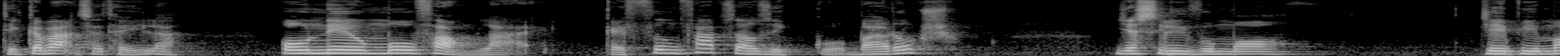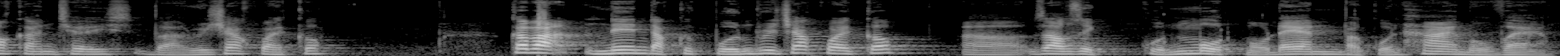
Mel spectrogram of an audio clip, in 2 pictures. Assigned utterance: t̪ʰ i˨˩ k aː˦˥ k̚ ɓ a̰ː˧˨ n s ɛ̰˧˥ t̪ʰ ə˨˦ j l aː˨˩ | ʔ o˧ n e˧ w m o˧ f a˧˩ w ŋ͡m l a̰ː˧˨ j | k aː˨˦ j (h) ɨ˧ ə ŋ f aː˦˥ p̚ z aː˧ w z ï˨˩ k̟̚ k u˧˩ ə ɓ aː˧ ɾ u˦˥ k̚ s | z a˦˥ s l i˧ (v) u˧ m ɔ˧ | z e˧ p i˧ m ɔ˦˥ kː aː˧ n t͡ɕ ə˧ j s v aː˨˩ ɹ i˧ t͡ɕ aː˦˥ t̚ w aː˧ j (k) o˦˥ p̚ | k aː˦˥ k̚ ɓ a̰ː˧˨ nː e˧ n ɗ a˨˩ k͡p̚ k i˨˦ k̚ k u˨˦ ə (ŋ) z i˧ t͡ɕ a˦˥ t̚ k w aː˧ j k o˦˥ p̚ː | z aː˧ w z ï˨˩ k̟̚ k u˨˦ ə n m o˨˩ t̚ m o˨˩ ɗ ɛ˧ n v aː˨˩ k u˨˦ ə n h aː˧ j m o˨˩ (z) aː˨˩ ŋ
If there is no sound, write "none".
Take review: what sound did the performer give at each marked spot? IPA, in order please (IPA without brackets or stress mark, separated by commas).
f, v, k, n, v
